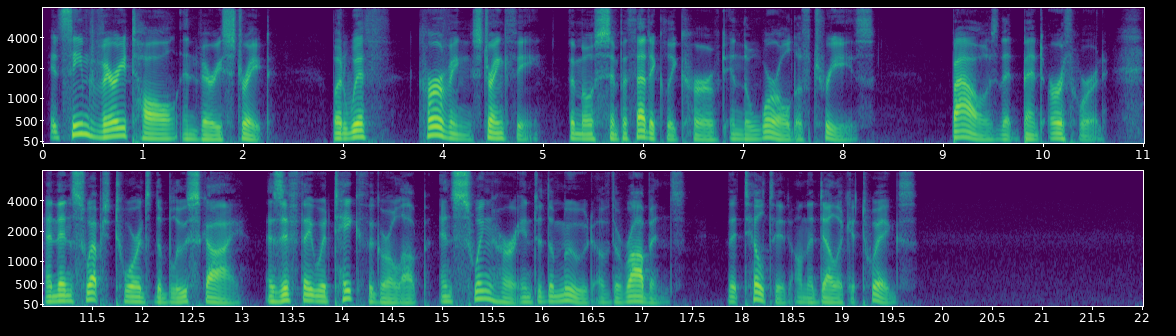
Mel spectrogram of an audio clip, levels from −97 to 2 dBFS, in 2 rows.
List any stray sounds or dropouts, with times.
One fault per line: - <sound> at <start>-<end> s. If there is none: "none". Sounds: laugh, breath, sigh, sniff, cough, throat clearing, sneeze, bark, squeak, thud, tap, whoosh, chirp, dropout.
none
